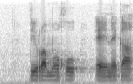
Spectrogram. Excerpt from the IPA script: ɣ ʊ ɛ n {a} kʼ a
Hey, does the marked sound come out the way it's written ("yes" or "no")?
no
